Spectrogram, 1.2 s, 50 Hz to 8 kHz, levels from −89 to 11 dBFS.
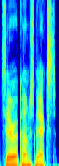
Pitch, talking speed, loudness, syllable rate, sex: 150 Hz, 150 wpm, -16 LUFS, 4.7 syllables/s, male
